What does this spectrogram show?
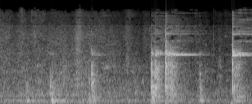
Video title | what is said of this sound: الشعب المالي ينتفض ضد التواجد الفرنسي في أراضيه(مترجم) | Il faut le voir, il faut l'entendre aussi, parce que on dirait du cristal. Vous voyez, ça sonne.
